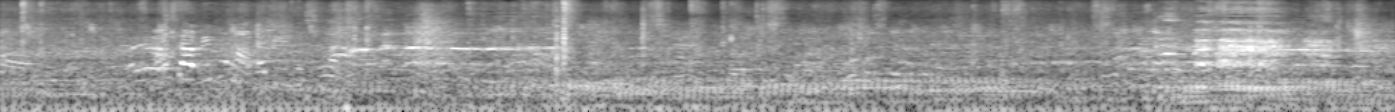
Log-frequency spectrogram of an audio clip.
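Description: A rooster crows and chickens cluck around coops in a crowded urban settlement in Tondo, Manila. The crowing is fairly distant under steady outdoor noise, and people talk nearby throughout.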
